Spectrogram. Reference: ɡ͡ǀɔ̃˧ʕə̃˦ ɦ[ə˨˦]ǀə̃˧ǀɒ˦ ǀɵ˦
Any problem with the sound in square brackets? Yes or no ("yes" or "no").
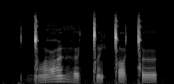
no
